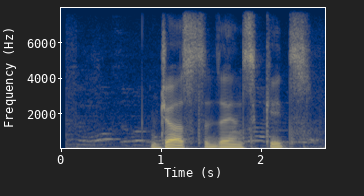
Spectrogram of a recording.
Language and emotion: Russian, neutral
